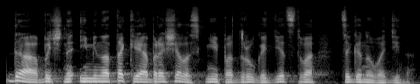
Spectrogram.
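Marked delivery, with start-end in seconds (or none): none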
